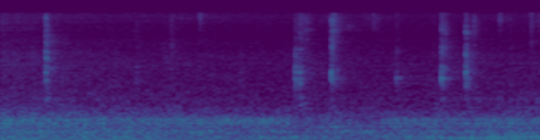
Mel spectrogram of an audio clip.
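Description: Near silence with a few faint small clicks as the plug of a USB charging cable is handled and fitted into the port of camera sunglasses.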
